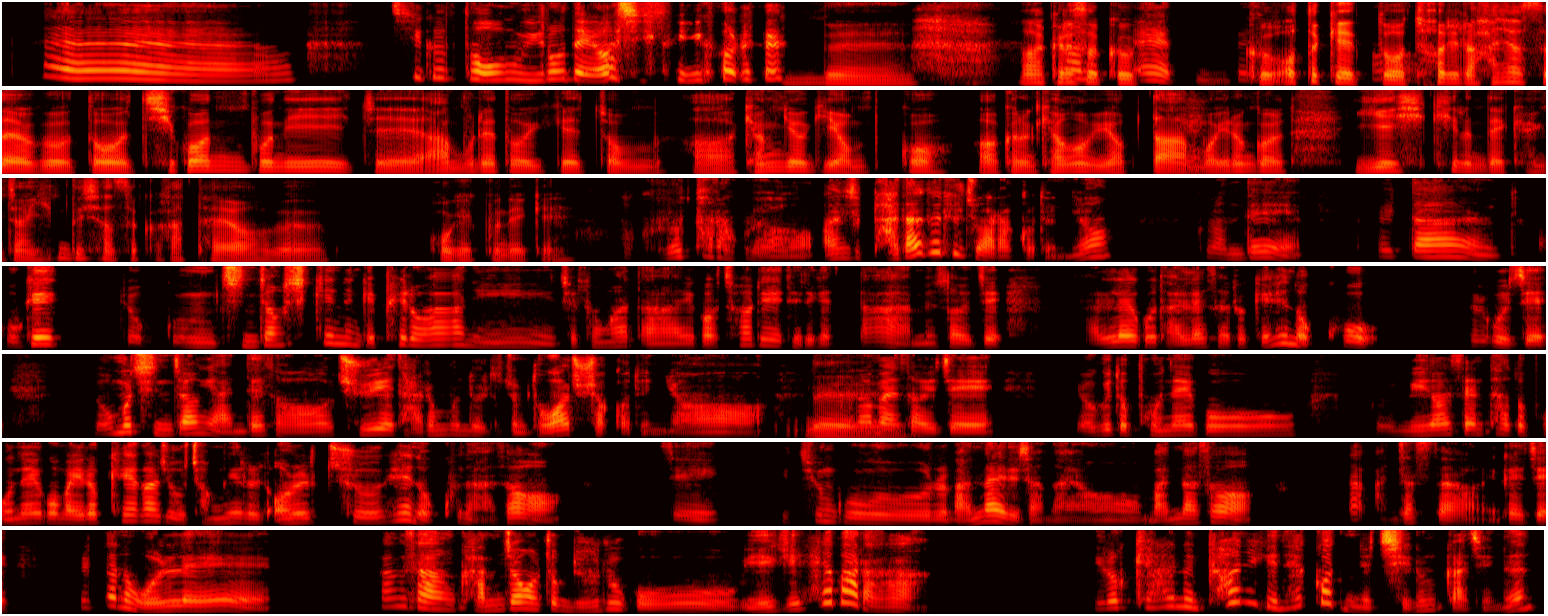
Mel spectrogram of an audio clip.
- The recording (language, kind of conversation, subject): Korean, advice, 감정을 더 잘 알아차리고 조절하려면 어떻게 하면 좋을까요?
- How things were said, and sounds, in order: other background noise; laughing while speaking: "지금 이거를"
